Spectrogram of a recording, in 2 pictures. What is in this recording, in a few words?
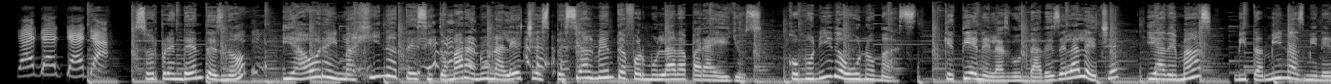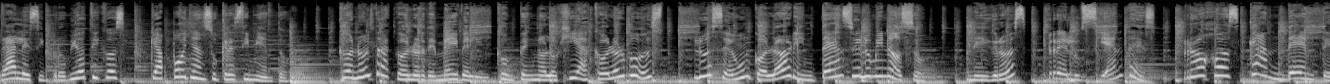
commercial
